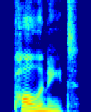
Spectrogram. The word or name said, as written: pollinate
